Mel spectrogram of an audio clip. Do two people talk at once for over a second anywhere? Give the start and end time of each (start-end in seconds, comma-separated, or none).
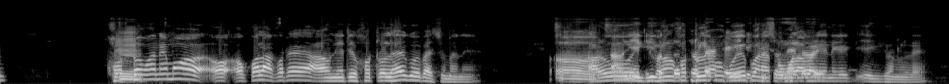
6.2-7.9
